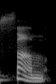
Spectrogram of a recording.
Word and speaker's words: thumb: amazing and remember that the b and thumb wasn't ever pronounced it just followed suit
